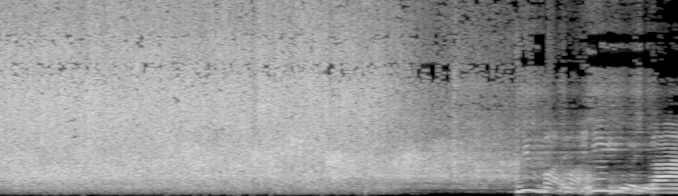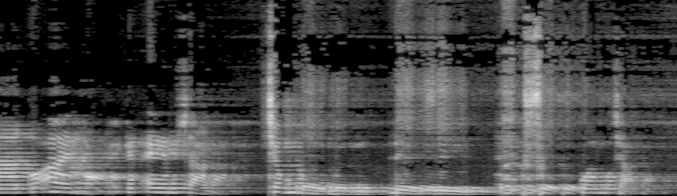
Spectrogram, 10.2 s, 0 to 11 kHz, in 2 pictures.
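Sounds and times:
sizable crowd applauding: 0.0 - 4.1
speech: 4.9 - 10.0.

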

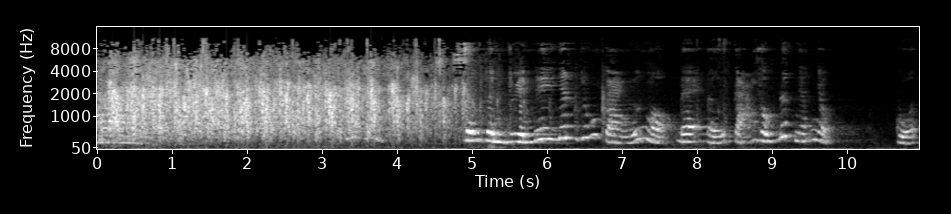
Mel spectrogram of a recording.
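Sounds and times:
audience applause: 0.0 - 5.2
speech: 5.2 - 9.9, 10.7 - 10.9.

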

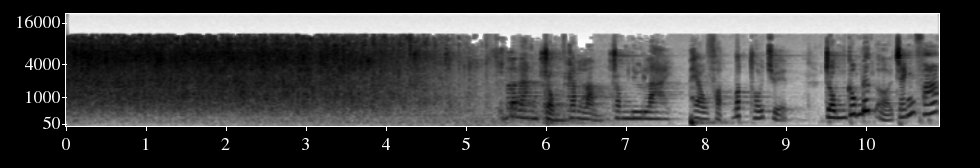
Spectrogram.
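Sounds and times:
audience applause at a Buddhist Dharma talk: 0.0 - 5.4
speech: 5.6 - 10.9.

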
